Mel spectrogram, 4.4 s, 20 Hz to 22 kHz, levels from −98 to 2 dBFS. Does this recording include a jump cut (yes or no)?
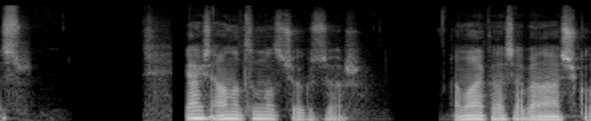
yes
